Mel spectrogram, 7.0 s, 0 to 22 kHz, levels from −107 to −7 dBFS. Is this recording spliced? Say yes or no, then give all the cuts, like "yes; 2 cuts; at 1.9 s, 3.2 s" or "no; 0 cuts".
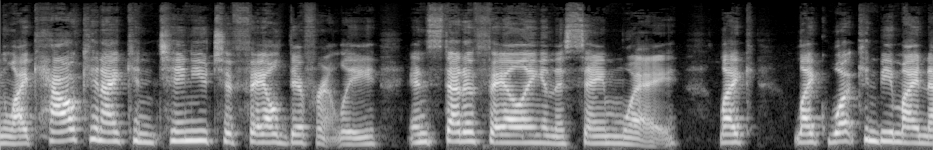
no; 0 cuts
